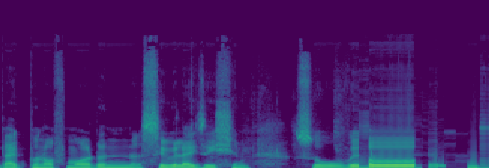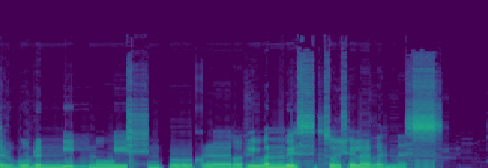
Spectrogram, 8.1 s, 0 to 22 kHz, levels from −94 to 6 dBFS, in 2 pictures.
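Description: From 2.96 s to 8.13 s the speech becomes a rigid metallic buzz near 66.7 Hz: robotic sound from repeated short buffers, likely roughly 15 ms segments looped for most of that stretch.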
